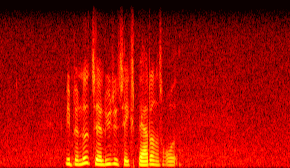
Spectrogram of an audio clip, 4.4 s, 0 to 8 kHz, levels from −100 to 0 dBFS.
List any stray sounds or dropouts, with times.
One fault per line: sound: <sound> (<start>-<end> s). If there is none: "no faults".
no faults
